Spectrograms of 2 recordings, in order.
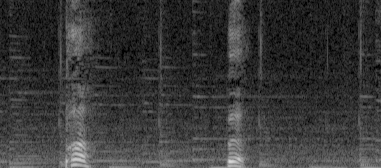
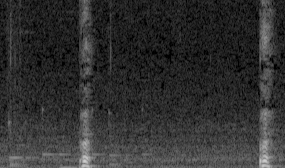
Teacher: You release it with sudden explosion.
